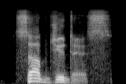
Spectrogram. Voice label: "sub judice", British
